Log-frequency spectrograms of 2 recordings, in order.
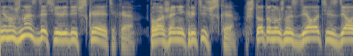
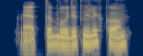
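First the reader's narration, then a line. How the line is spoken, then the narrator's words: Quiet. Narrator (Russian): тихо сказал Перри Мейсон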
